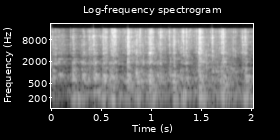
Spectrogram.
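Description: Wire whisk beating cornmeal and stock into a slurry in a glass Pyrex measuring jug. The wires tick against the glass in a fast, even rhythm of clicks.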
